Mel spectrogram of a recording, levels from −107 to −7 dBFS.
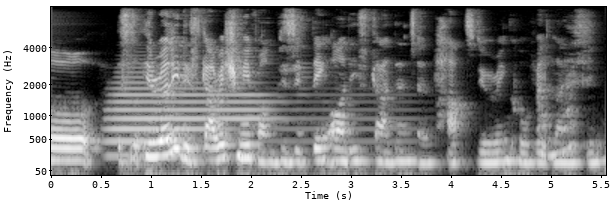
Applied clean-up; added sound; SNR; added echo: classical method log-MMSE.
